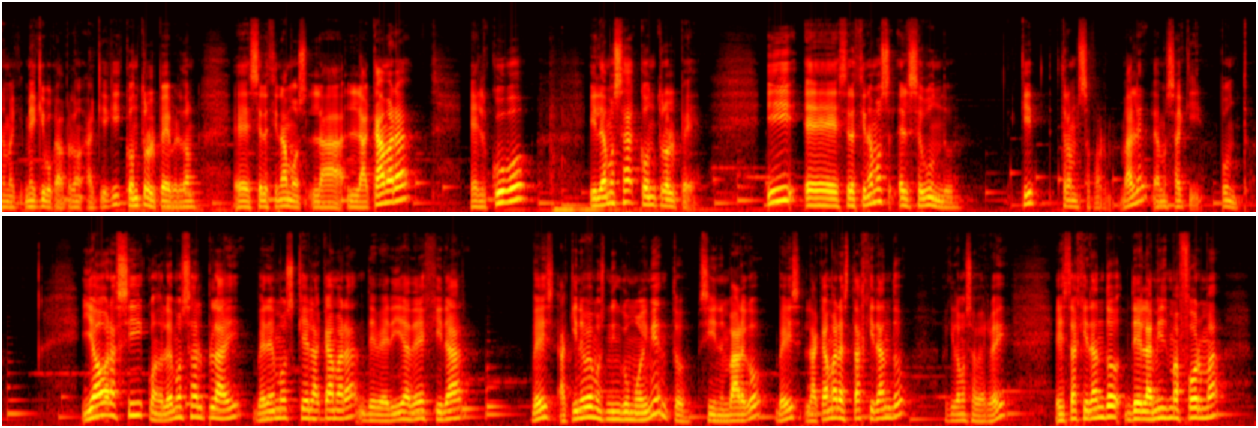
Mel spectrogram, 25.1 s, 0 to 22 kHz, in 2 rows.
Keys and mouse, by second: 0.7 shift+click, 5.5 ctrl+p, 14.7 click, 21.6 middle click.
